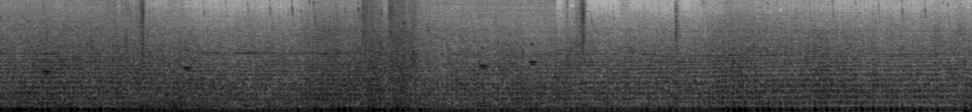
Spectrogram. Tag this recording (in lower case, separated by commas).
vehicle, music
